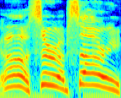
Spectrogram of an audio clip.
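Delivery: high, hammed-up apology to the boss; flustered apology. Underling apologizes after being hit.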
